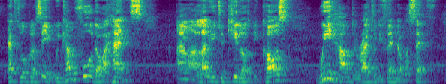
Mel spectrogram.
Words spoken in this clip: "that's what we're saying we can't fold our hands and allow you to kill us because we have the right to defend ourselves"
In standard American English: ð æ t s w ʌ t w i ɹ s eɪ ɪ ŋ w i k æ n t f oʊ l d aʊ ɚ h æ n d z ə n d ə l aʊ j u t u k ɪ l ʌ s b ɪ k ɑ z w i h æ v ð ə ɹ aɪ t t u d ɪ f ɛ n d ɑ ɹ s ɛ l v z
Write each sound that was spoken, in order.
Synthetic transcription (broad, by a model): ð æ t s w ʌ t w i l s eɪ ɪ ŋ w i k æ n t f oʊ l d aʊ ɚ h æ n d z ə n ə l aʊ j u t u k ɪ l ʌ s b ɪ k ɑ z w i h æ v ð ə ɹ aɪ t t u d ɪ f ɛ n d ɑ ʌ s ɛ l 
